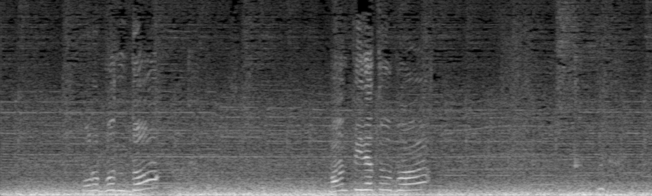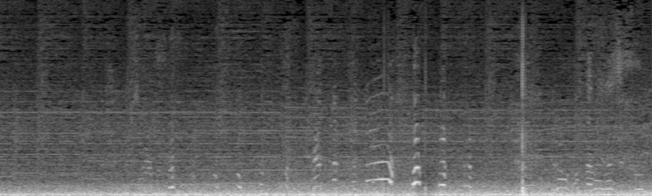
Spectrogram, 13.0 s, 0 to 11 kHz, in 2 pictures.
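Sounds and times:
car cabin road rumble: 0.0 - 13.0.

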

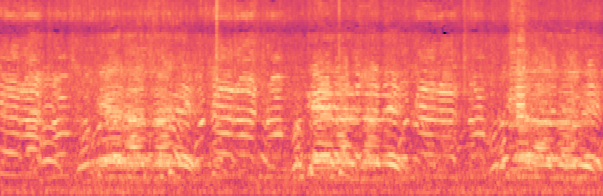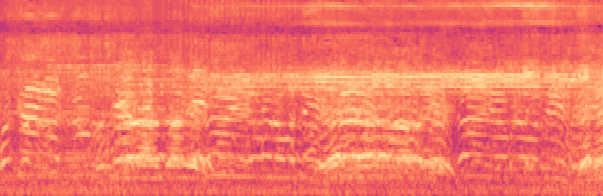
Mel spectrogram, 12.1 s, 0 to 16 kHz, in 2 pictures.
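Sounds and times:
crowd shouting slogans: 0.0 - 12.0.

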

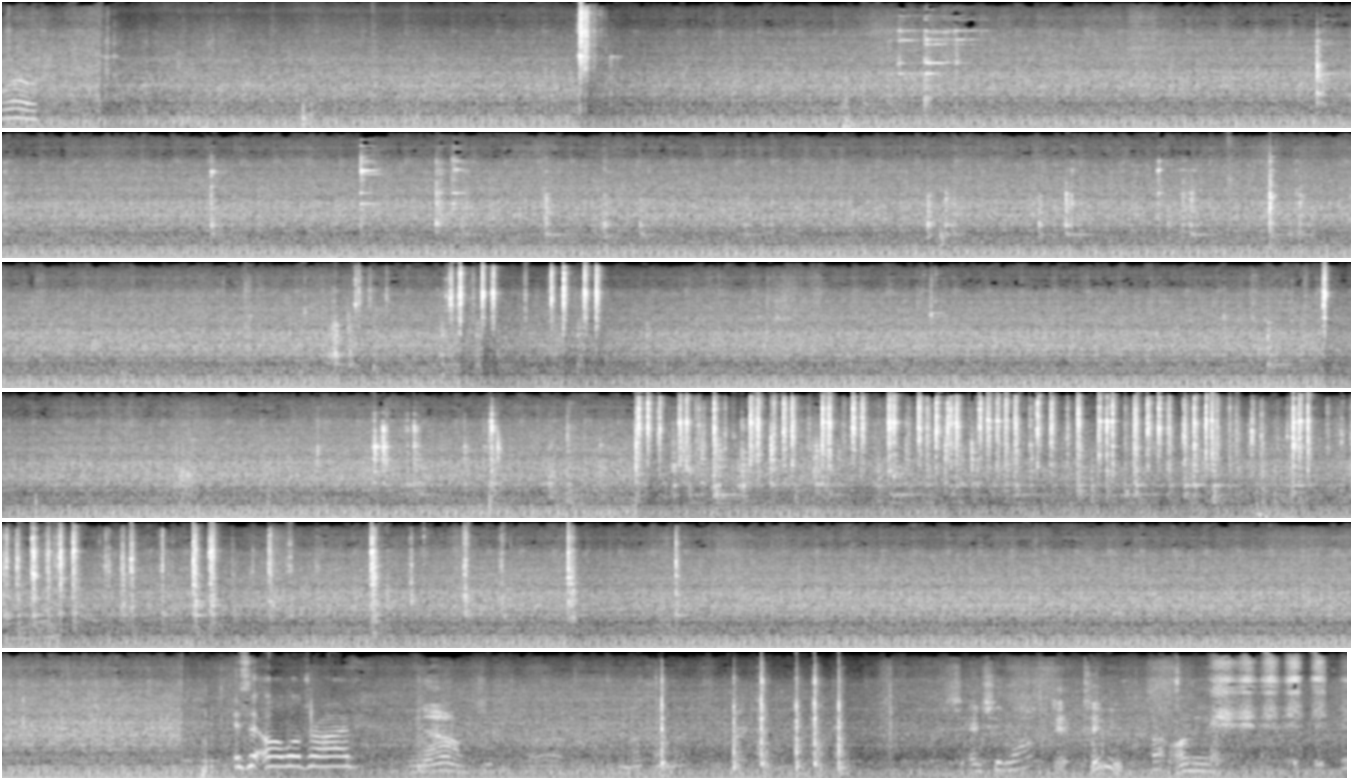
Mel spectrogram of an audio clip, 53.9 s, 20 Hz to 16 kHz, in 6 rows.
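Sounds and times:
truck engine idling: 0.0 - 53.9
metallic clicks and rattles: 15.1 - 17.9, 19.6 - 22.4, 29.0 - 40.7.

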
